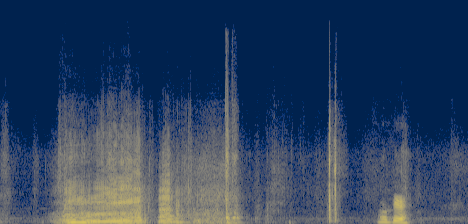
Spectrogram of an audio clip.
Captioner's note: wood creaking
